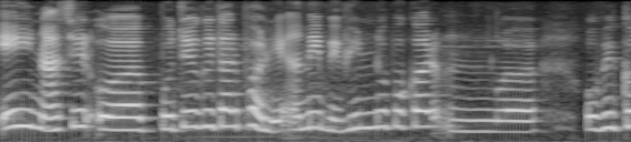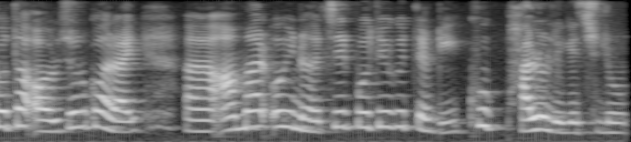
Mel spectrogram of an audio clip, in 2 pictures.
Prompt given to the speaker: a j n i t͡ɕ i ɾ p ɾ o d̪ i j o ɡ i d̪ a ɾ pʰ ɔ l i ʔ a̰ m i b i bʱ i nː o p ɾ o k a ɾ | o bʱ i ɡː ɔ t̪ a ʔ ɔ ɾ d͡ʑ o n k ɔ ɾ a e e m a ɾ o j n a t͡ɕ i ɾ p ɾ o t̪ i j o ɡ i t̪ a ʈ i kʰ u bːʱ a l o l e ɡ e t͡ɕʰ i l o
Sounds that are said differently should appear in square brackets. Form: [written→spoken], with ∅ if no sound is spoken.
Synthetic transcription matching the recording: [a→e] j n [i→a] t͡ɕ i ɾ p ɾ o [d̪→t̪] i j o ɡ i [d̪→t̪] a ɾ pʰ ɔ l [i→e] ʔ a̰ m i b i bʱ i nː o p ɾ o k a ɾ | o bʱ i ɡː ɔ t̪ a ʔ ɔ ɾ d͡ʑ o n k ɔ ɾ a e [e→a] m a ɾ o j n a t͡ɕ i ɾ p ɾ o t̪ i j o ɡ i t̪ a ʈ i kʰ u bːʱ a l o l e ɡ e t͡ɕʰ i l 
